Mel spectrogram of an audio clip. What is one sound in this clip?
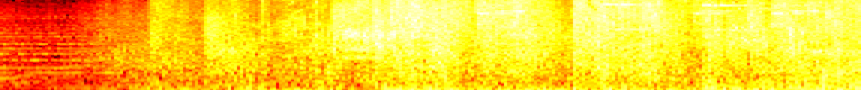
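Magic spells crackle and whoosh in a fast game battle.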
